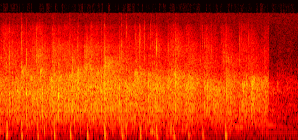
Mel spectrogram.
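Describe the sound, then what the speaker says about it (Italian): Audience applause for speakers at a transdisciplinary residencies conference, steady dense clapping in a hall, fairly close, with low thumps underneath, then thinning abruptly near the end. "A big applause."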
